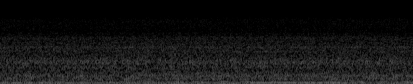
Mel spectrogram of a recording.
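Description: Steady faint hiss with a low hum underneath, and no distinct events: recording background noise.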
